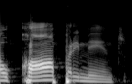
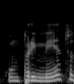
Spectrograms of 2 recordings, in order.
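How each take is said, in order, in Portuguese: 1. O primeiro O da palavra é aberto. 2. O primeiro O da palavra é fechado. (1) "Ninguém anda mostrando o O aberto nessa palavra" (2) "Sempre se pronuncia o O fechado"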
